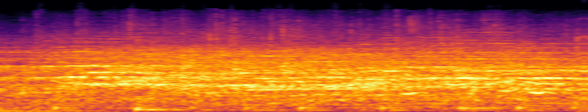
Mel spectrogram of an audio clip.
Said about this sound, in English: The rest of the team picks up a cheer.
